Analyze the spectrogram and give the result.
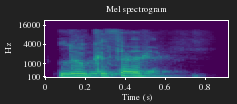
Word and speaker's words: Lukather: But I think a lot of the time, even today, somebody like Luke Lather, I can never say his name right. – Lukather.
